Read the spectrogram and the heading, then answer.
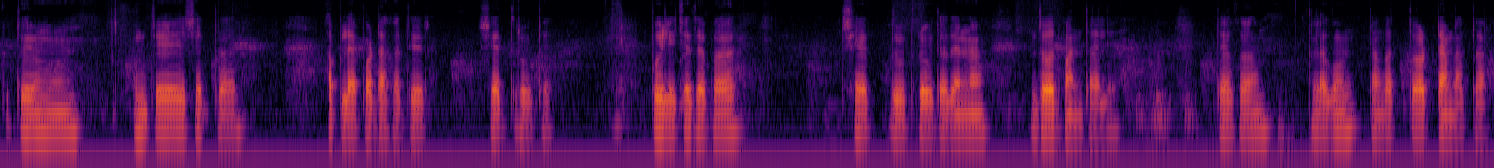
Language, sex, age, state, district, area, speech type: Goan Konkani, male, 18-30, Goa, Quepem, rural, spontaneous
